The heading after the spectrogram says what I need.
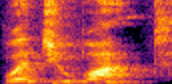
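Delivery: fast, casual, run-together speech. Demonstrating how a question sounds said quickly, fast casual speech. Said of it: "when I say them more quickly".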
